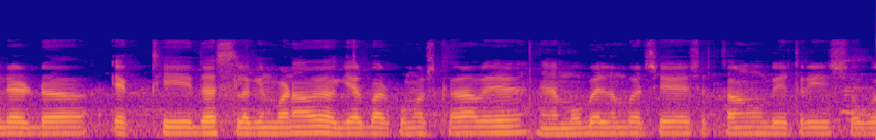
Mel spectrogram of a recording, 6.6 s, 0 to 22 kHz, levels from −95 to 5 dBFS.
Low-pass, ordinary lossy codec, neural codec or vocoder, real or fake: none; none; none; real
